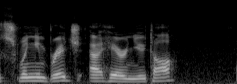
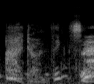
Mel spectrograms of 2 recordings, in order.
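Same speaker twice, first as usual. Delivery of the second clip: unvoiced higher whisper; 9 semitones higher, 11 dB quieter than usual. Real, not acted. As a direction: breathe it as a sly aside. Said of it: "whispered aside".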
